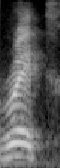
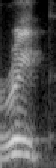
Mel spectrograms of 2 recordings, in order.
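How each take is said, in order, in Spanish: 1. La vocal es corta, como en 'red'. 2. La vocal es larga, como en 'reed'. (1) "se dice red, como el color rojo" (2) "no se dice read"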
